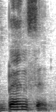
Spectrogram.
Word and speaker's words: BNXN: where he noted that his new name will be pronounced as benson according to his announcement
